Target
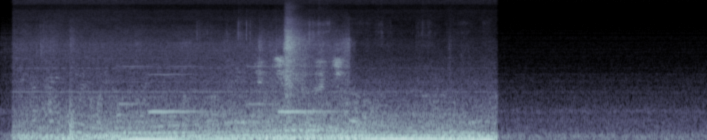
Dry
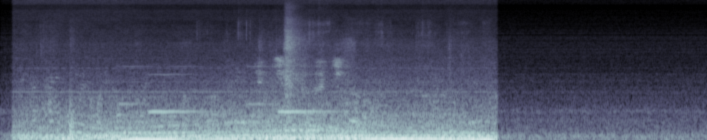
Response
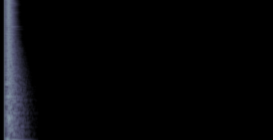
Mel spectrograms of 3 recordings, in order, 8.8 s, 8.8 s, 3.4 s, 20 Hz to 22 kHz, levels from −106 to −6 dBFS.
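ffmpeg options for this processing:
-af "asetnsamples=n=441:p=0,asendcmd='4.37 equalizer g -3.5',equalizer=f=5400:w=0.56:g=11,volume=0.447"

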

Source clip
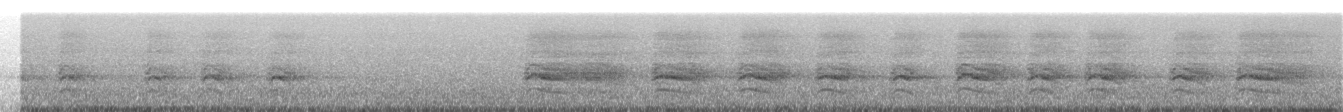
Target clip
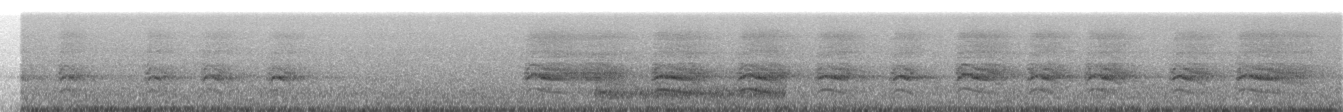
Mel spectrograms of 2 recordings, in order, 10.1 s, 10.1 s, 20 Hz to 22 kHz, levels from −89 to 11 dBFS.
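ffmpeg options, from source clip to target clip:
-filter_complex "[0:a]asettb=1/sr,asplit=3[s0][s1][s2];[s0]atrim=end=4.464[s3];[s1]atrim=start=4.46:end=5.9,asetpts=PTS-STARTPTS,afade=t=in:d=0.004:c=qsin,afade=t=out:st=1.436:d=0.004:c=qsin,equalizer=f=580:w=1.8:g=15[s4];[s2]atrim=start=5.896[s5];[s3][s4]acrossfade=d=0.004:c1=hsin:c2=qsin[s6];[s6][s5]acrossfade=d=0.004:c1=qsin:c2=hsin,volume=1.5"

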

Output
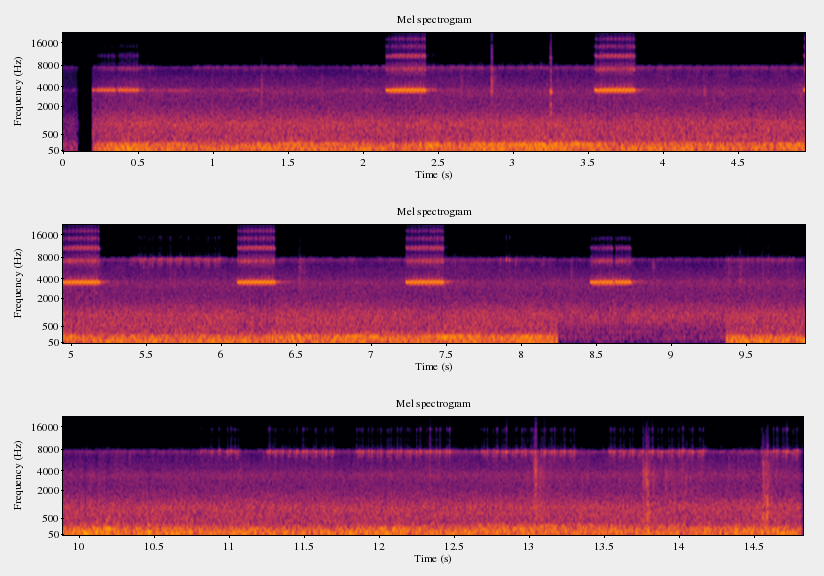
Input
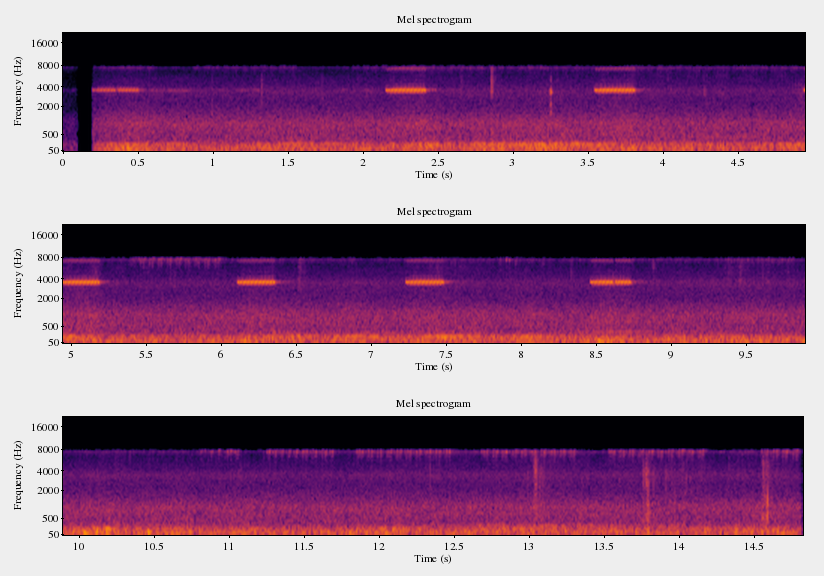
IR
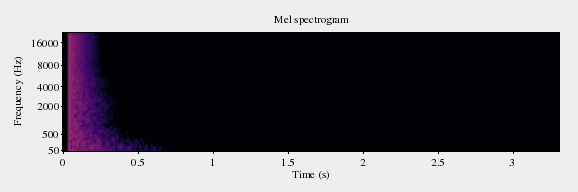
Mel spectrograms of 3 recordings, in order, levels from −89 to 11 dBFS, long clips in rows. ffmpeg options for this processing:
-filter_complex "[0:a]asoftclip=type=tanh:threshold=0.0944,asettb=1/sr,asplit=3[s0][s1][s2];[s0]atrim=end=8.254[s3];[s1]atrim=start=8.25:end=9.38,asetpts=PTS-STARTPTS,afade=t=in:d=0.004:c=qsin,afade=t=out:st=1.126:d=0.004:c=qsin,highpass=730,lowpass=6700[s4];[s2]atrim=start=9.376[s5];[s3][s4]acrossfade=d=0.004:c1=hsin:c2=qsin[s6];[s6][s5]acrossfade=d=0.004:c1=qsin:c2=hsin,volume=2.82"

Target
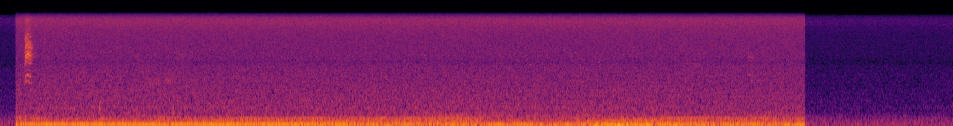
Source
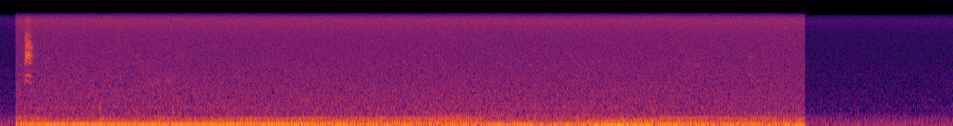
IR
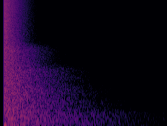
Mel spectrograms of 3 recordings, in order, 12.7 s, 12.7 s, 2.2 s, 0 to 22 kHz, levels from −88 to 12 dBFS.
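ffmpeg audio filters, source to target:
-af "equalizer=f=3400:t=o:w=0.21:g=-3.5"

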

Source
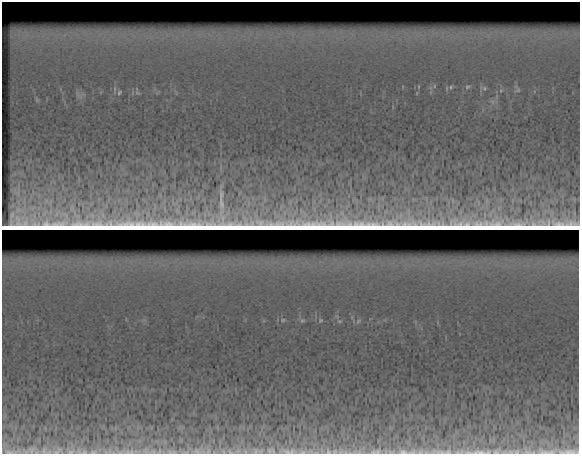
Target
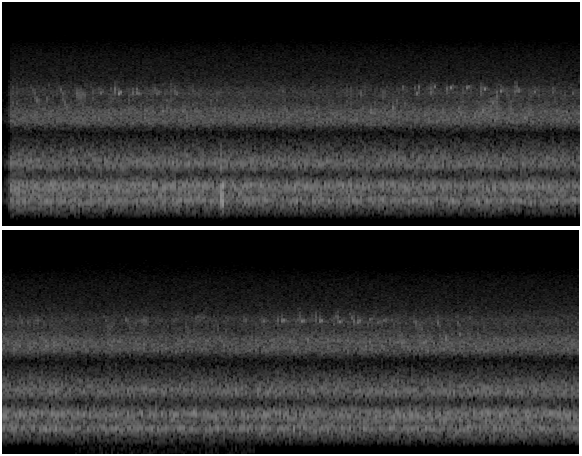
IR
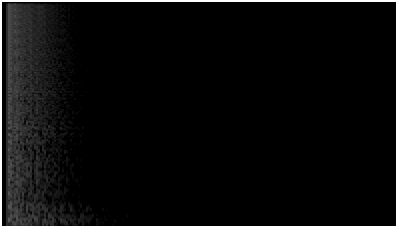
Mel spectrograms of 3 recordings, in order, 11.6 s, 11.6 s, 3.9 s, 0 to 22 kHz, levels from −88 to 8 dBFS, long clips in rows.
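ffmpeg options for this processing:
-filter_complex "[0:a]asplit=3[s0][s1][s2];[s0]bandpass=f=730:t=q:w=8,volume=1[s3];[s1]bandpass=f=1090:t=q:w=8,volume=0.501[s4];[s2]bandpass=f=2440:t=q:w=8,volume=0.355[s5];[s3][s4][s5]amix=inputs=3:normalize=0,highpass=f=300:w=0.5412,highpass=f=300:w=1.3066,equalizer=f=450:t=q:w=4:g=9,equalizer=f=880:t=q:w=4:g=-5,equalizer=f=1300:t=q:w=4:g=5,equalizer=f=2900:t=q:w=4:g=9,equalizer=f=4200:t=q:w=4:g=7,lowpass=f=9200:w=0.5412,lowpass=f=9200:w=1.3066,asettb=1/sr,asplit=3[s6][s7][s8];[s6]atrim=end=6.494[s9];[s7]atrim=start=6.49:end=8.3,asetpts=PTS-STARTPTS,afade=t=in:d=0.004:c=qsin,afade=t=out:st=1.806:d=0.004:c=qsin,aeval=exprs='sgn(val(0))*max(abs(val(0))-0.00133,0)':c=same[s10];[s8]atrim=start=8.296[s11];[s9][s10]acrossfade=d=0.004:c1=hsin:c2=qsin[s12];[s12][s11]acrossfade=d=0.004:c1=qsin:c2=hsin,volume=0.891"

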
